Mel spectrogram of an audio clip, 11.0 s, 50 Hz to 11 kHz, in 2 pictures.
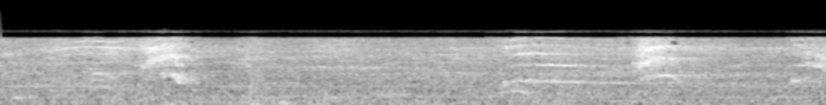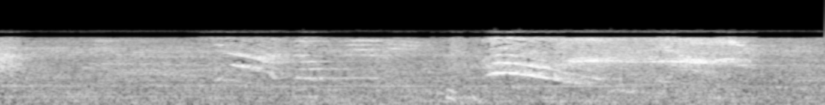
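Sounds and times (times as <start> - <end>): children playing: 0.0 - 11.0
children squealing: 0.6 - 1.4, 4.2 - 4.8, 8.8 - 10.7
child gliding cry: 8.8 - 10.6.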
